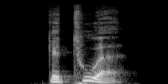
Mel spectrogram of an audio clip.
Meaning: 1. fuss 2. ado
- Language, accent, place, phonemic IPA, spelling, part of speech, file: German, Germany, Berlin, /ɡəˈtuːə/, Getue, noun, De-Getue.ogg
